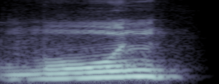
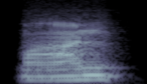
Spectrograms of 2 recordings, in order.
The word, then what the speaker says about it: 满: by the way so in Cantonese is pronounced as moon mu n Right. And this is moon. Mandarin is man.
